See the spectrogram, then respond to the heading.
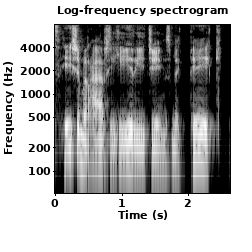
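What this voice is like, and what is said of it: Mock Gaelic commentator voice. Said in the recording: “my impression ... half Gaelic, half Scottish commentary”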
